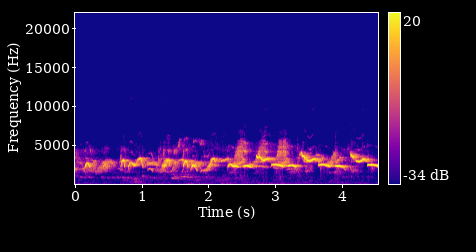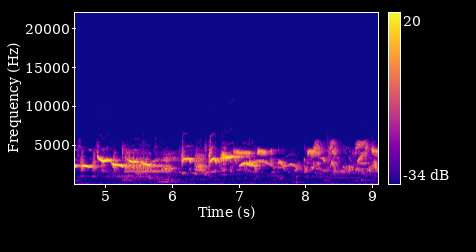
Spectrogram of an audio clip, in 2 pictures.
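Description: A Chinese hwamei pours out a loud, rich, unbroken song of varied whistles and slurred phrases, quick and mostly high, with no other sounds.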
